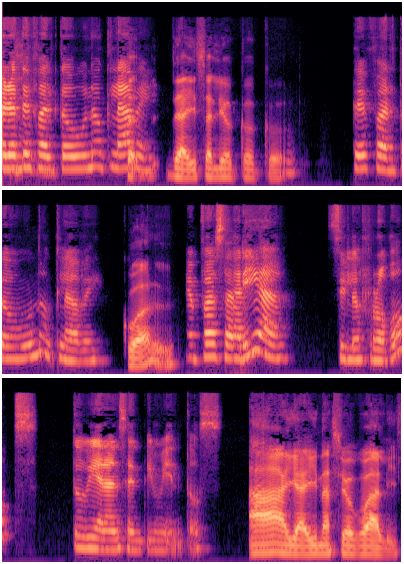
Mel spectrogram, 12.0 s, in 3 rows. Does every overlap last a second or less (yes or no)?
yes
